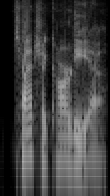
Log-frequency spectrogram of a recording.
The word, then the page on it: tachycardia: American English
